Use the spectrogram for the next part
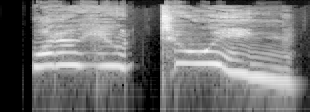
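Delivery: high, loud, slow terrified cry; mother clutching her baby cries out in terror; frightened cry. A narrator's reading. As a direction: cry out in panic at the attacker. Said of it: "she cries".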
